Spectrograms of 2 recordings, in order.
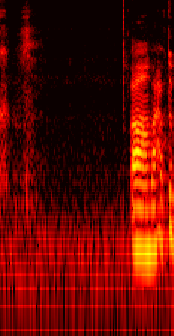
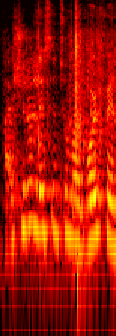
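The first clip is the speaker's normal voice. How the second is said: usual speaking voice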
